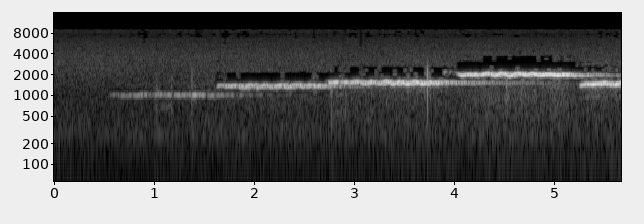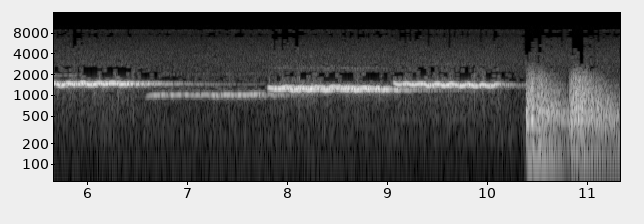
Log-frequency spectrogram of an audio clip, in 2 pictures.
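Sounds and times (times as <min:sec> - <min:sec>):
solo whistled radio program theme melody: 0:00.6 - 0:10.7.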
